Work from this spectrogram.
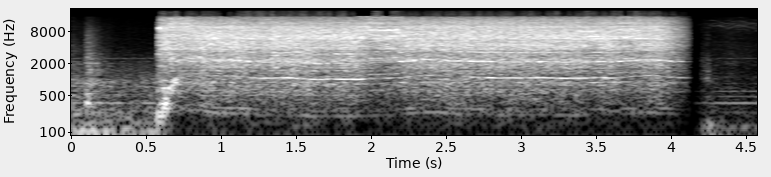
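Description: Grinding on a metal part of a roto spader, braced with an Allen wrench. One loud, steady, high-pitched grind runs for about three and a half seconds without a break, then stops abruptly, with no talking.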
